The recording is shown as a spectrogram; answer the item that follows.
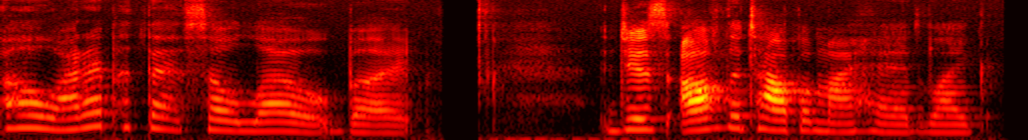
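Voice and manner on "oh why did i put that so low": plain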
